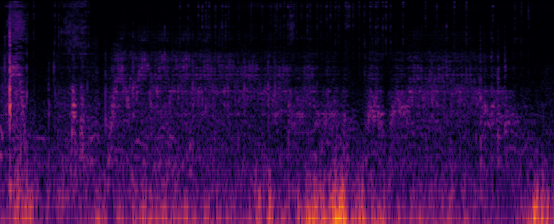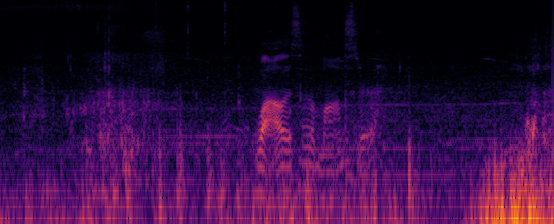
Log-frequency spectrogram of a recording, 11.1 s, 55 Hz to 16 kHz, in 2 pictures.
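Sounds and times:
spinning reel cranking: 0.0s - 5.7s
wind rumbling on microphone: 0.0s - 11.0s.

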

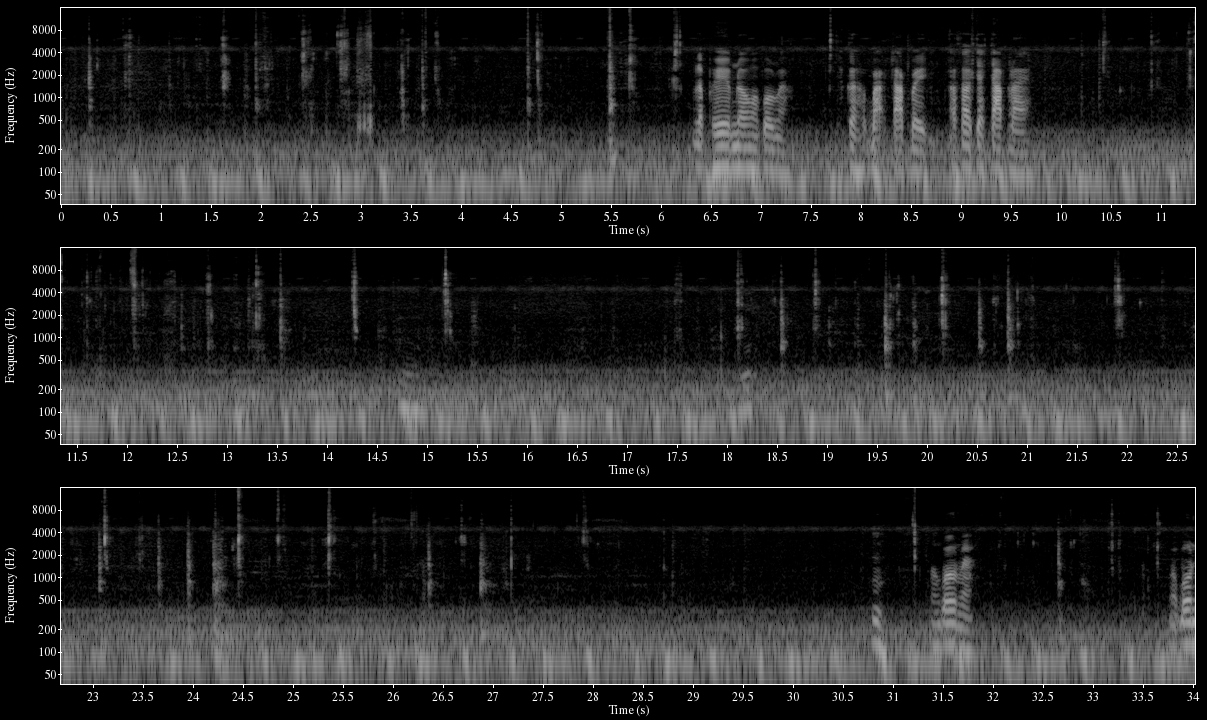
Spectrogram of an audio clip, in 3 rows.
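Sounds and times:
person chewing noodle soup: 0.0s - 6.3s, 9.9s - 29.2s, 30.5s - 33.8s
mouth clicks: 17.4s - 28.8s.

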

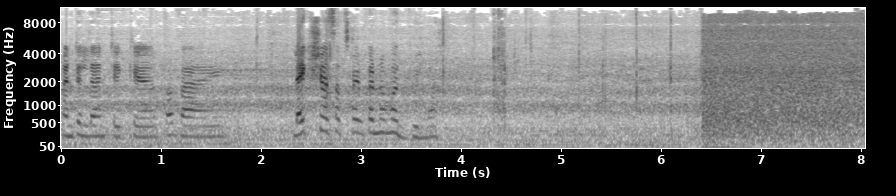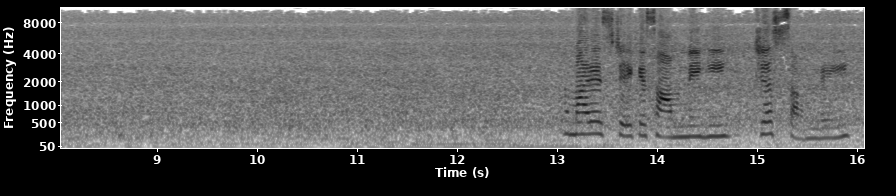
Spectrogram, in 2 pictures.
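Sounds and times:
river rushing: 6.4s - 16.0s.

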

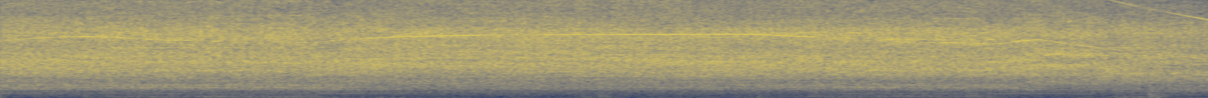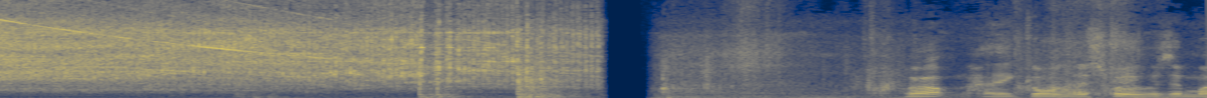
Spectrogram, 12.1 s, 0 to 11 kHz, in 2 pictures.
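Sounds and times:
angle grinder winding down: 0.0s - 9.1s
grinder knocking on table: 8.1s - 9.1s.

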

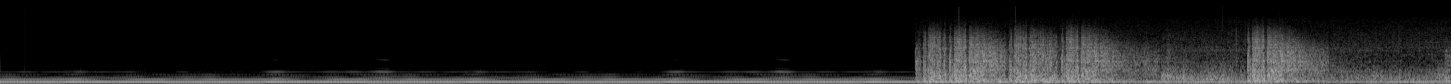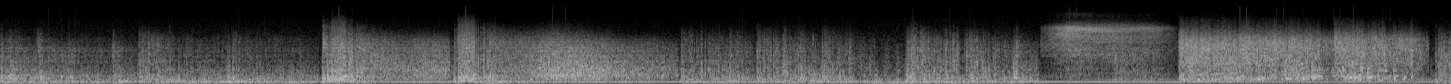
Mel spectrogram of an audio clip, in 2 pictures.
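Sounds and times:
low film hum: 0.0s - 29.0s
gunfire booms and shell bursts: 9.2s - 25.1s, 26.0s - 29.0s.

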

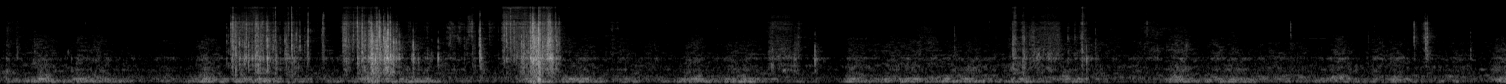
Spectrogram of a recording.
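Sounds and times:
notebook pages turning: 2.3s - 5.7s, 10.1s - 11.6s, 14.1s - 14.4s.

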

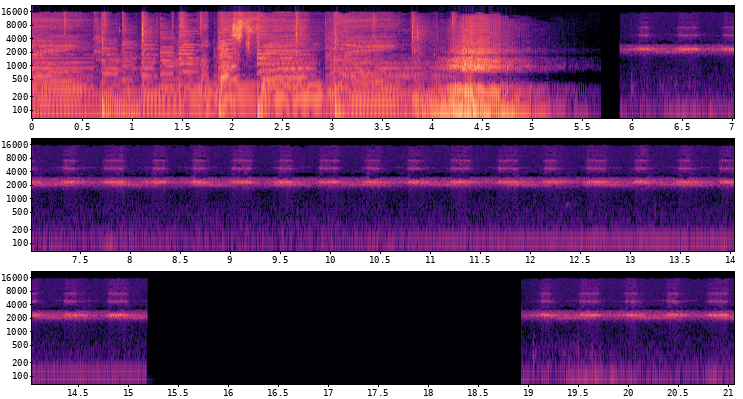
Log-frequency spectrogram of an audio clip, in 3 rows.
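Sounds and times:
cricket chirping: 6.0s - 15.2s, 19.0s - 21.0s.

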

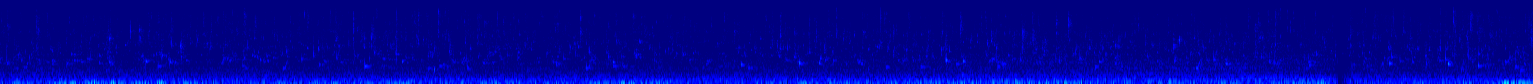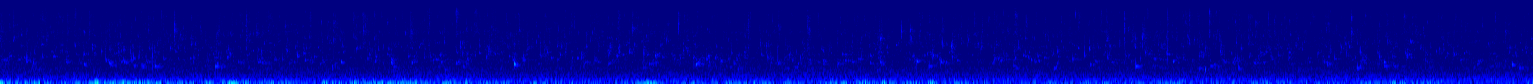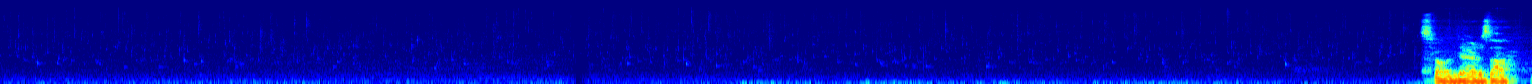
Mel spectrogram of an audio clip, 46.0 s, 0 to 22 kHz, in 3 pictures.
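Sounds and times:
aquarium water dripping: 0.0s - 45.8s
low steady hum: 44.9s - 45.9s.

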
